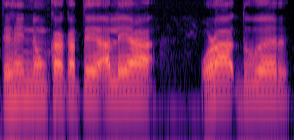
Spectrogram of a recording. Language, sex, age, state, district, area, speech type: Santali, male, 30-45, Jharkhand, East Singhbhum, rural, spontaneous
